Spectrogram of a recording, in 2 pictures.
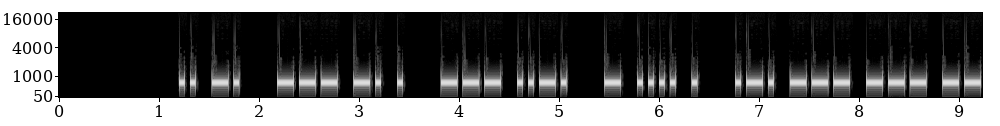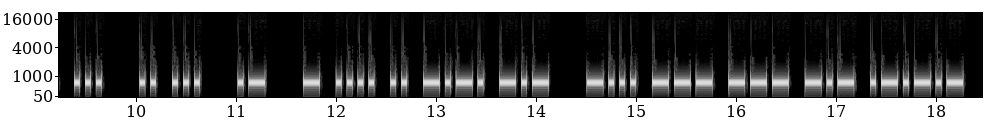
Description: Morse code, heard as a keyed tone, about 22 wpm, 700 Hz. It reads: IN ONE OF THE ROOMS IS A THICK BOOK.
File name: practice / 22wpm / Sentences with 4-Word Phrases - 22wpm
